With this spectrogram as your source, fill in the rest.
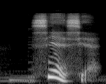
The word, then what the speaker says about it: xièxie: Now the whole word, and let the second syllable just fall away lightly. Xièxie.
